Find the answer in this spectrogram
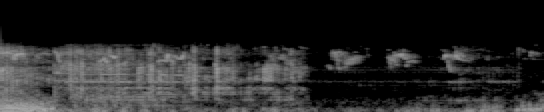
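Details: Evening grosbeaks at a bird feeder, a first sighting at this spot: loud low thumping and rustling give way to short chirped notes, then a series of clear, separate burry calls near the end.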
